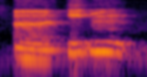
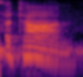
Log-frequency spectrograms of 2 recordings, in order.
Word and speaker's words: Eitan: Eaton, how do you say it again? Eaton? Eitan. Eitan.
